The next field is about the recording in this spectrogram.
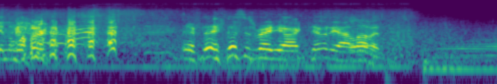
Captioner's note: laughs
